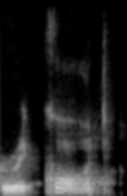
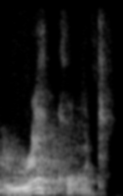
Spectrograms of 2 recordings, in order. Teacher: So we have for record, you see RE, stressed. And then record, you see CORD, stressed. The same word, but where you put the stress on, give it a different meaning. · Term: word stress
